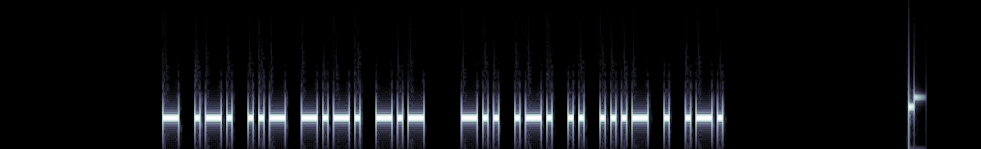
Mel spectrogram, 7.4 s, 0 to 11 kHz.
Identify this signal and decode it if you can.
Morse code, heard as a keyed tone, about 32 wpm, 700 Hz. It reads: TRUCK DRIVER
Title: Practice QSO - Exchange 3 - More Info - 30wpm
